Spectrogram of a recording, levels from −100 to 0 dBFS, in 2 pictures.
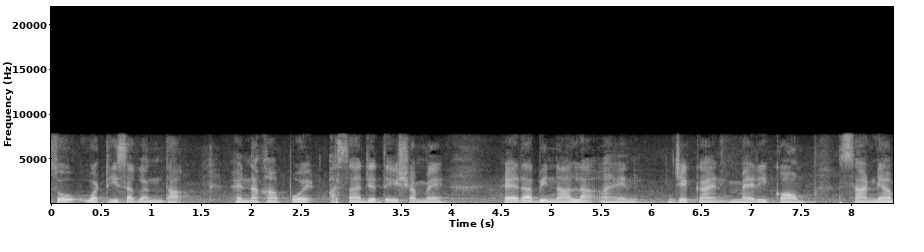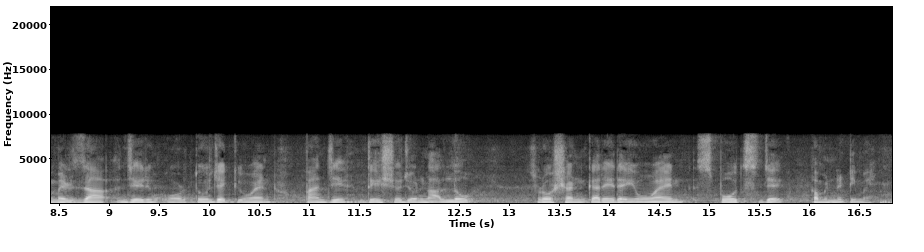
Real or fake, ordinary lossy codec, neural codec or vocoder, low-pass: fake; none; codec, 16 kHz, 4 kbps, X-Codec, WavLM features, trained on Multilingual LibriSpeech; none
